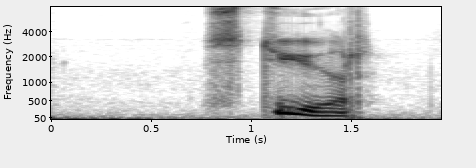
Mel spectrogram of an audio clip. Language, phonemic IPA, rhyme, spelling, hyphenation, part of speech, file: Dutch, /styr/, -yr, stuur, stuur, noun / verb, Nl-stuur.ogg
- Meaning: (noun) 1. a steering device, notably a steering wheel in a vehicle or handlebars on a bicycle 2. (used absolutely, with the definite article: het stuur) Control 3. a tax, a levy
